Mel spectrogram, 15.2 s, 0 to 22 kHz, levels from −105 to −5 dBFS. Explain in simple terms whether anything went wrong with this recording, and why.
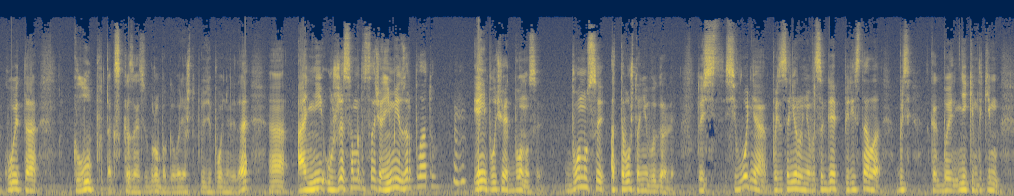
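Clicks every 1.75 s from 0.17 to 14.19 s are clock drift buffer slips, likely from two mismatched device clocks. Their even spacing rules out random dropouts.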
